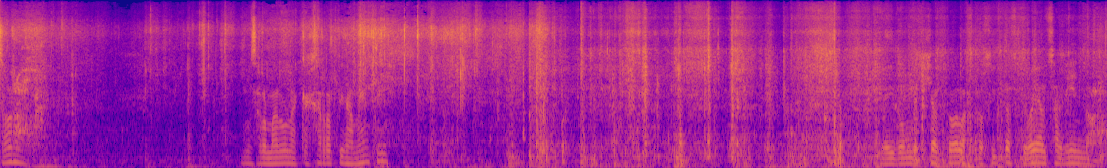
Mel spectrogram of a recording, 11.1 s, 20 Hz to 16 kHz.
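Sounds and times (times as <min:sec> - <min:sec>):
cardboard scraping and flapping: 0:00.1 - 0:11.0.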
